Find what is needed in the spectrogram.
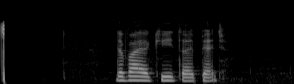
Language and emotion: Russian, neutral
